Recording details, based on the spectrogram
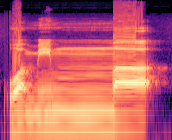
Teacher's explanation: میم مشدد پہ غنہ ضروری ہے، الف مدہ ہے۔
